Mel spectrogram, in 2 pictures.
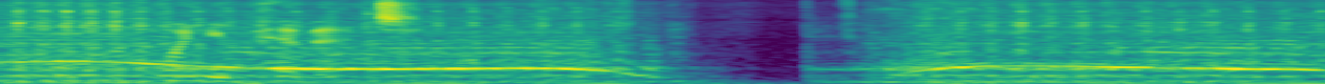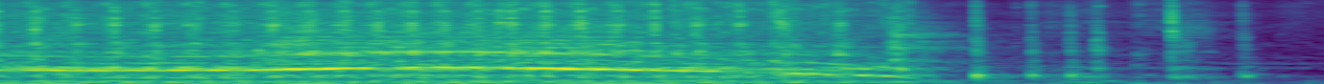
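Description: A sewing machine stitching a seam on a small tote bag, its rapid motor whir running in two steady bursts with a brief pause between, while a voice talks over it.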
